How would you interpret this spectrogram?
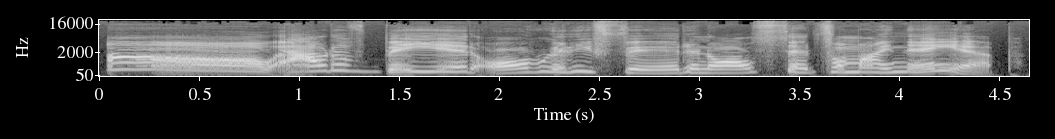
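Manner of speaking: high, loud chirpy reply; excited pig. Acted. Little pig boasting to the wolf, high and loud. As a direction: squeal it out proudly.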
